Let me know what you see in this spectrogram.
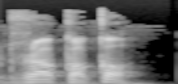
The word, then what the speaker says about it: Rococó: Rococó, con ahí el acento en la última.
